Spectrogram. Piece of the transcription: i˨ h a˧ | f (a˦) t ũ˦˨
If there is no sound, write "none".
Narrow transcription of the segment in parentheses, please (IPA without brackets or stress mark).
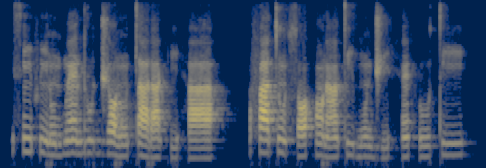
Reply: a˦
